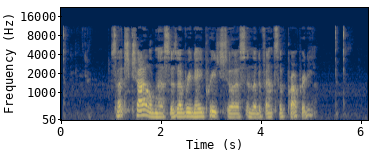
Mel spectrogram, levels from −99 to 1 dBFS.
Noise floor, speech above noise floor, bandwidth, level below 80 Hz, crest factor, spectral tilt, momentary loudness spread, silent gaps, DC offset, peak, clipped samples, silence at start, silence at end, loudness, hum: -61 dBFS; 39 dB; 11.5 kHz; -62 dBFS; 20 dB; -5.5 dB/octave; 19 LU; none; under 0.1%; -4 dBFS; under 0.1%; 1 s; 1.1 s; -22 LUFS; none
